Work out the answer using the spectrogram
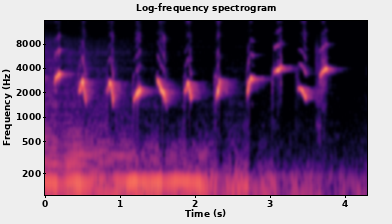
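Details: Greater green leafbird singing soft 'ocehan lemas' phrases during the rainy season: a rhythmic series of about eleven down-slurred whistles, roughly three per second, ending on higher rising notes, over a low background hum.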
